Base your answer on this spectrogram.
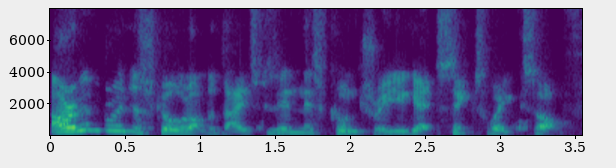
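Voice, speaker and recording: Speaking with an East Midlands accent, a man moves through very wide pitch swings. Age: 60s. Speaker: podcast host, guest on show. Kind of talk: casual chat.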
